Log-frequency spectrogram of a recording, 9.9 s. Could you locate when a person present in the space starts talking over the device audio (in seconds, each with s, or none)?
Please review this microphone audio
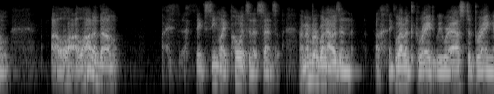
none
